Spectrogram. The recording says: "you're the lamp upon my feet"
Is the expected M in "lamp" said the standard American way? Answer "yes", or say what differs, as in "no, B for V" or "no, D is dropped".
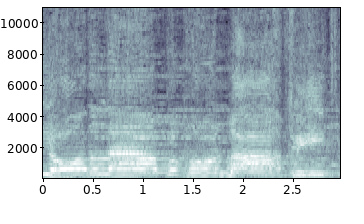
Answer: no, M is dropped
